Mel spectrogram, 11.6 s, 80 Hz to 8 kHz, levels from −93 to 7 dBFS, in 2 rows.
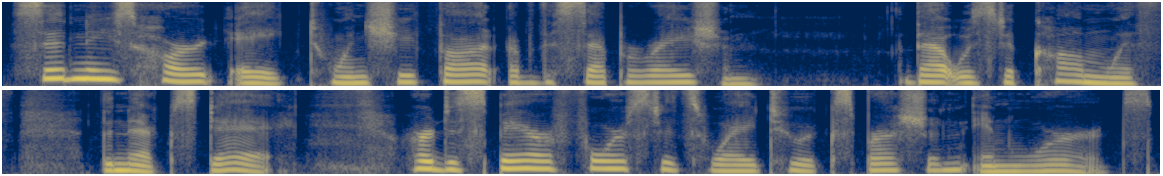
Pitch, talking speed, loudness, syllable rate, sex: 180 Hz, 135 wpm, -20 LUFS, 3.6 syllables/s, female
